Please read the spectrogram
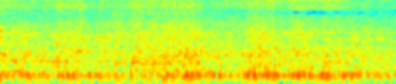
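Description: Steady street noise with a low engine hum from a motor vehicle running nearby.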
